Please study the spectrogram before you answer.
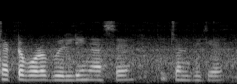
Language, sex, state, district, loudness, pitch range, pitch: Bengali, female, Assam, Hailakandi, -19 LUFS, 200-220 Hz, 210 Hz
